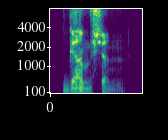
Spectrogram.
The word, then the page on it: gumption: British English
